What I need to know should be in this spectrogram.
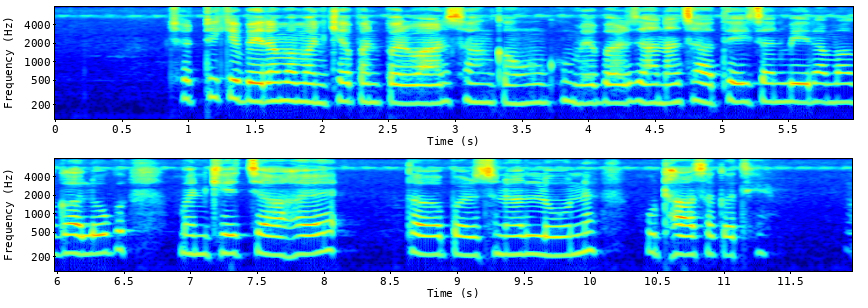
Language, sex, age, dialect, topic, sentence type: Chhattisgarhi, female, 18-24, Western/Budati/Khatahi, banking, statement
